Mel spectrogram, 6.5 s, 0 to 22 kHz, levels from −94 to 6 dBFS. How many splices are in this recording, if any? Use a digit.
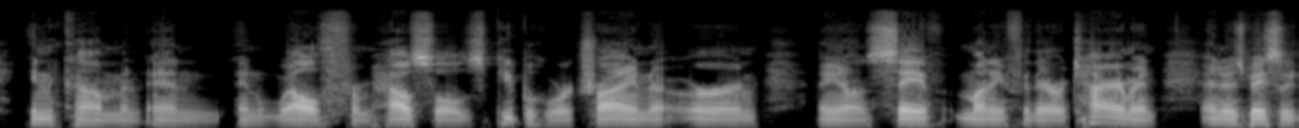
0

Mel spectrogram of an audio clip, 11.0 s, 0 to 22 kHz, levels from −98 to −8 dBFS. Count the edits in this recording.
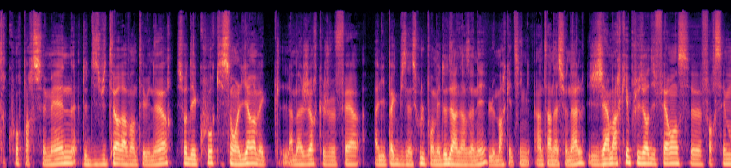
2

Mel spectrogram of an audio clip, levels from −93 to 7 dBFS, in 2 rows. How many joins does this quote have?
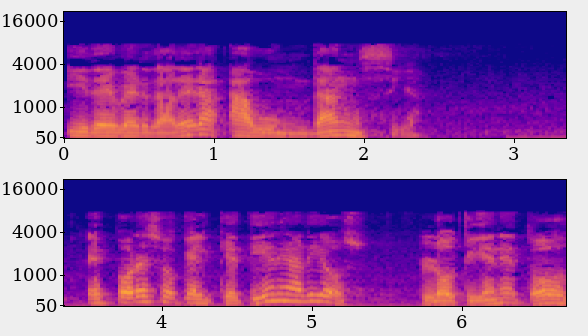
0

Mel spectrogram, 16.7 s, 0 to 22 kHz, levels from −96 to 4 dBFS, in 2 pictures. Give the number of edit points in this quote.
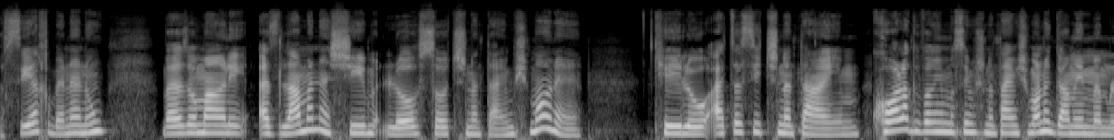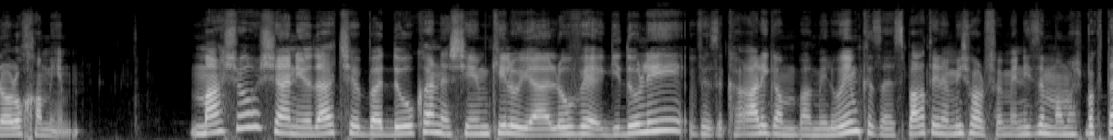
1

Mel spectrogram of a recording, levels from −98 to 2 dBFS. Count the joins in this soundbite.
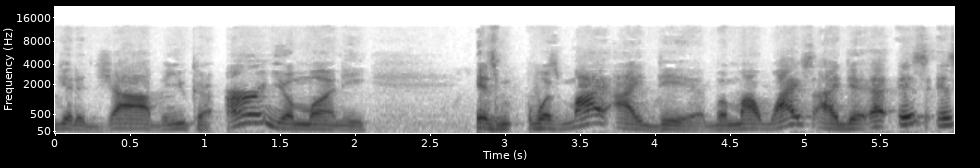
0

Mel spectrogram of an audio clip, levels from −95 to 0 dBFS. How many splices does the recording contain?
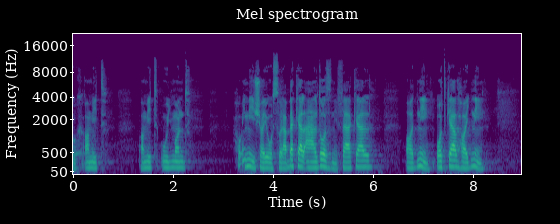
1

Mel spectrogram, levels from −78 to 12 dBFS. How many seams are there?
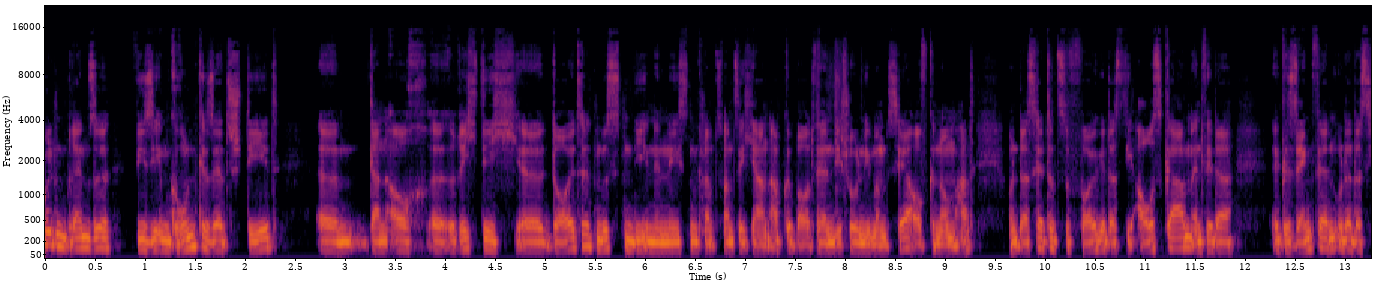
0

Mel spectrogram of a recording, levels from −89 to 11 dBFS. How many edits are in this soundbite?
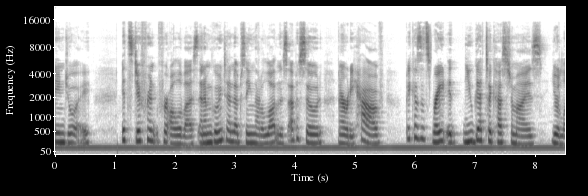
2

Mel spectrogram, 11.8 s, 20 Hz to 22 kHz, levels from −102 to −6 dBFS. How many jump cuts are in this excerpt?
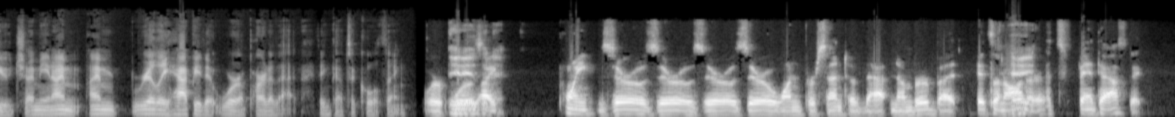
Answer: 3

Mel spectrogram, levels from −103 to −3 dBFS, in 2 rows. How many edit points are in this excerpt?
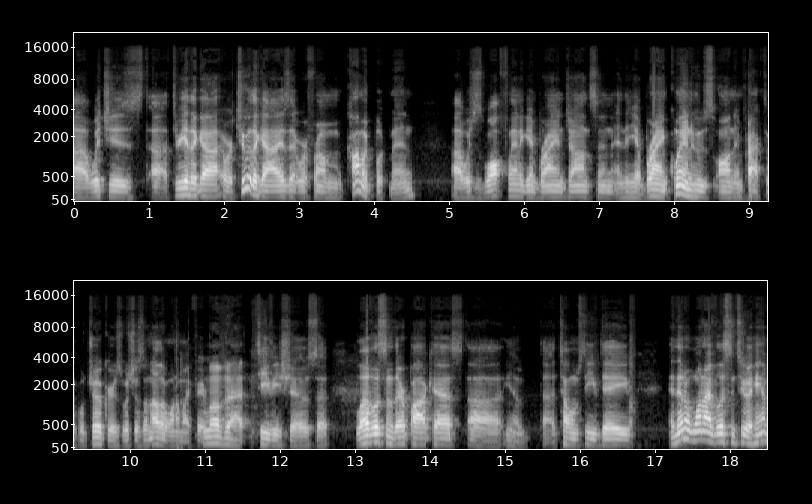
0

